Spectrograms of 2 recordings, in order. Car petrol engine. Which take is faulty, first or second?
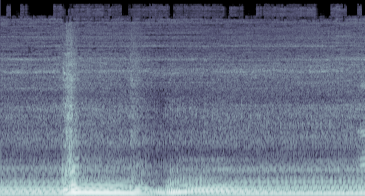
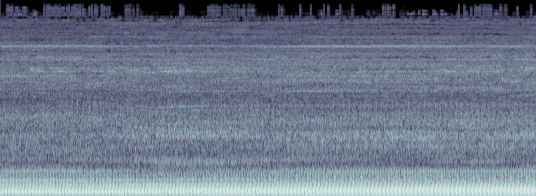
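first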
